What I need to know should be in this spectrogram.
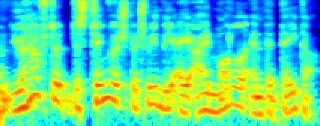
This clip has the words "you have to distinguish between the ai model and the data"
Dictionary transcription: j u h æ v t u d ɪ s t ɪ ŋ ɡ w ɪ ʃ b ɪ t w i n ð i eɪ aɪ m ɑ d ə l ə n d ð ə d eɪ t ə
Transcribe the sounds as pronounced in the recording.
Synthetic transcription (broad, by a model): j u h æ f t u d ɪ s t ɪ ŋ ɡ w ɪ ʃ b ɪ t w i n ð i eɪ aɪ m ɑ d l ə n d ð ə d eɪ t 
